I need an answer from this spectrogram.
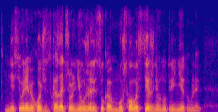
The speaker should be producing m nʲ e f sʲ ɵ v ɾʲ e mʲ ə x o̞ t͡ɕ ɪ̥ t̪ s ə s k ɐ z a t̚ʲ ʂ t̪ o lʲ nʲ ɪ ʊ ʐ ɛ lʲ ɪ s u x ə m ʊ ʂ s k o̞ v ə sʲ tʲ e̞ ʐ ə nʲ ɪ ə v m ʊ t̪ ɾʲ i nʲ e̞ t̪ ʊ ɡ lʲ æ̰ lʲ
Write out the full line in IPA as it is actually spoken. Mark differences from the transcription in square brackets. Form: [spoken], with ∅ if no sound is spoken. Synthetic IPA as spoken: m nʲ e f sʲ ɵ v ɾʲ e mʲ ə x o̞ t͡ɕ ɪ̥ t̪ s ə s k ɐ z a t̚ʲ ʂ t̪ o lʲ nʲ ɪ ʊ ʐ ɛ lʲ ɪ s u [k] ə m ʊ ʂ s k o̞ v ə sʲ tʲ e̞ ʐ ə nʲ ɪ ə v [n] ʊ t̪ ɾʲ i nʲ e̞ t̪ ʊ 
